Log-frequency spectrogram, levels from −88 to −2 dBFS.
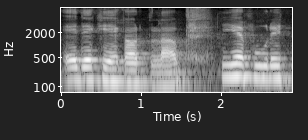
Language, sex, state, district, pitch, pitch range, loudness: Hindi, male, Chhattisgarh, Sarguja, 145 Hz, 125-160 Hz, -15 LUFS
